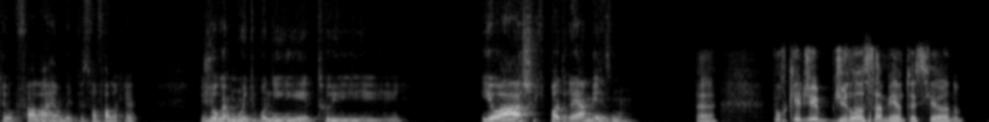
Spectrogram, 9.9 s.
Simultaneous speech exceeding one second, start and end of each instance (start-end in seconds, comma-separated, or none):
none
